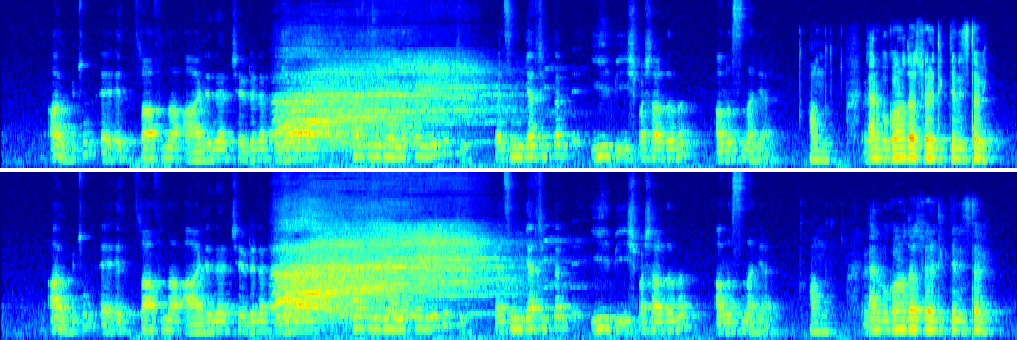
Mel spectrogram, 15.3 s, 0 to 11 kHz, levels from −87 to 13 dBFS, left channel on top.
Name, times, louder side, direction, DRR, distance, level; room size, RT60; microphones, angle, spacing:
voice 1, 0.7-1.8 2.1-4.7 5.3-7.0 7.4-10.3 10.7-11.6 12.9-13.1, left 1 dB, 5° right, 0.8 m, -33 dB
sound 1, 4.0-8.2, right 3 dB, 50° right, 0.5 m, -27 dB
voice 2, 12.7-14.8, left 4 dB, 75° left, 0.4 m, -26 dB
9.2 x 4.4 x 3.4 m
head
